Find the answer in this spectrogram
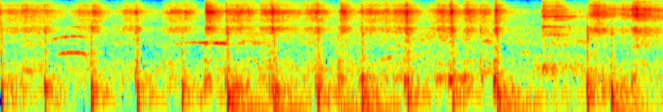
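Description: Marching band playing a march: a bass drum beats steadily a little under two strokes a second, with low held notes joining in from about three seconds in.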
